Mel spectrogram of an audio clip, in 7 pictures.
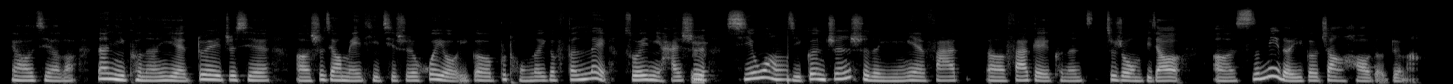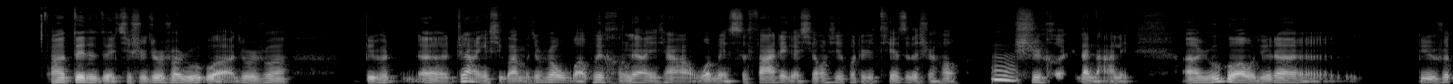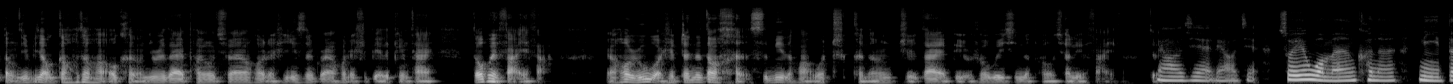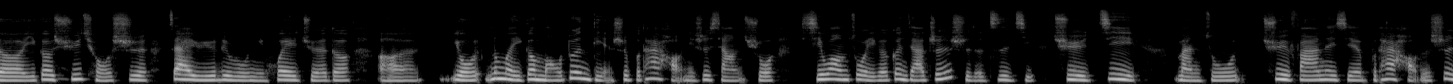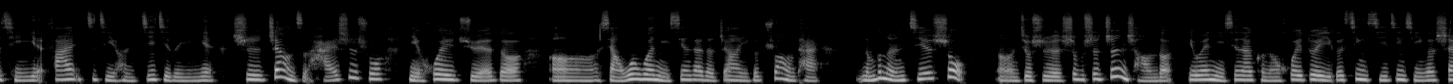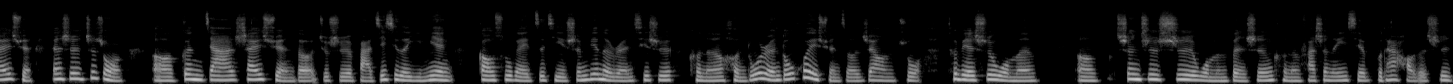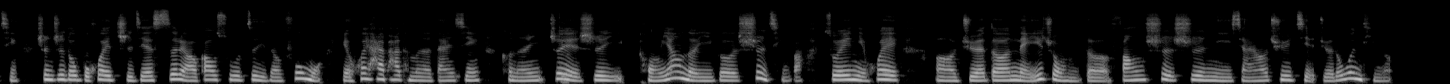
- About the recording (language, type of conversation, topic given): Chinese, advice, 我该如何在社交媒体上既保持真实又让人喜欢？
- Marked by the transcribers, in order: laughing while speaking: "高"; other background noise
